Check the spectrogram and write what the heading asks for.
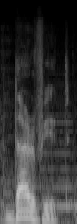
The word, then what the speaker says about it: David: que na escrita fenícia o nome David era pronunciado como darvid mantendo sua essência mas com traços e sons distintos do hebraico moderno esta interpretação confere um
